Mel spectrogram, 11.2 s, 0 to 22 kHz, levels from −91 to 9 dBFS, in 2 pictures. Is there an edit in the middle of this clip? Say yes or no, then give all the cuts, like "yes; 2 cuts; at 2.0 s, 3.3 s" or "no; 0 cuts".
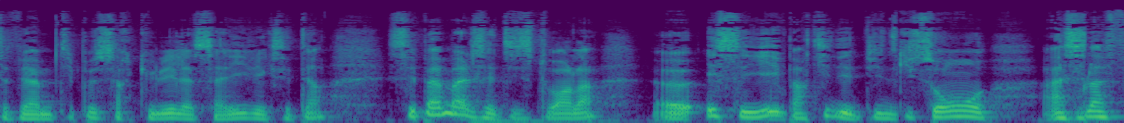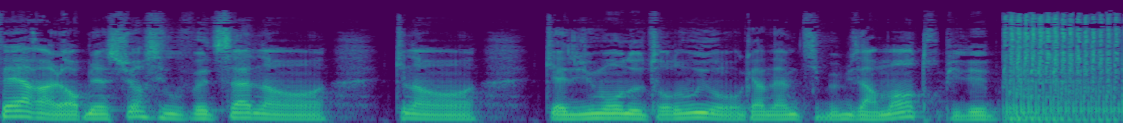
yes; 5 cuts; at 3.9 s, 4.5 s, 5.4 s, 7.6 s, 10.3 s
